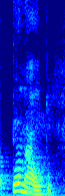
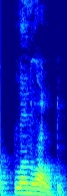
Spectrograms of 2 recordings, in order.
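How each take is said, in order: First: "planalto" said as one word, "plano" losing its final o; "planalto" said as one merged word; fused into one word. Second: "plano alto" said as two words, the vowels kept apart; "plano alto" as two full words, no merging; two separate words. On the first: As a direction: blend it into "planalto" with no break. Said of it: "eu falo planalto". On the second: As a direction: say "plano" then "alto" with a clear break. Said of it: "Eu não falo plano alto". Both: Shown as a demonstration.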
